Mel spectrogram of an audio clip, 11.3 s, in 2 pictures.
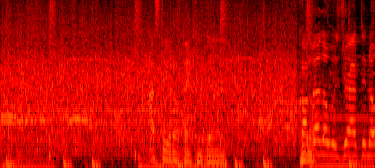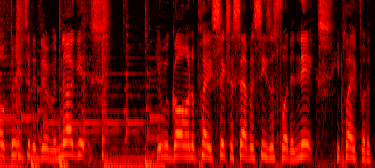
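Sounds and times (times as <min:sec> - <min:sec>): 
applause: 0:00.0 - 0:04.8
speech: 0:02.2 - 0:03.6, 0:04.5 - 0:07.3, 0:08.0 - 0:11.2.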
